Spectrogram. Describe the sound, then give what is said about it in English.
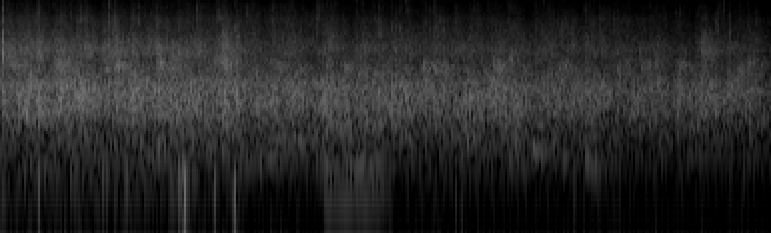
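An audience claps together for a man who has just spoken, in sustained, steady applause, a dense crackle of many hands at even loudness that holds for several seconds, with a faint murmur of voices underneath. “Let's give him a clap.”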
